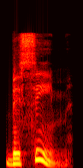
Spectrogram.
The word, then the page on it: beseem: British English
